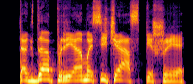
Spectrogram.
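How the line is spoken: Growled. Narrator (Russian): зарычал Артемьев

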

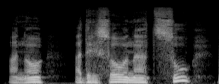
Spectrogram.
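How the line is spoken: Excited question. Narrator (Russian): взволнованно спросил он

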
